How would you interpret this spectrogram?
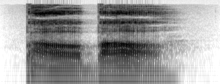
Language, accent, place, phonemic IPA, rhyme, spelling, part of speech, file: German, Germany, Berlin, /baʁˈbaːɐ̯/, -aːɐ̯, Barbar, noun, De-Barbar.ogg
- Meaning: barbarian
